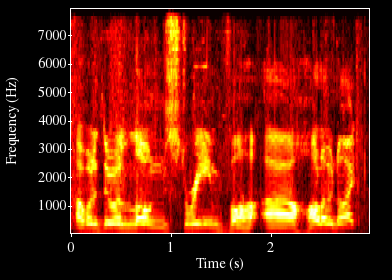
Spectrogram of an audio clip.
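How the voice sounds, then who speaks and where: A man's voice: high-pitched, moderate pace, vocal fry, darkish tone, slight background noise. A man giving casual, chatty livestream commentary on a game, talking straight to his viewers. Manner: chatty, addressing viewers directly. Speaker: game streamer. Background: game music.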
